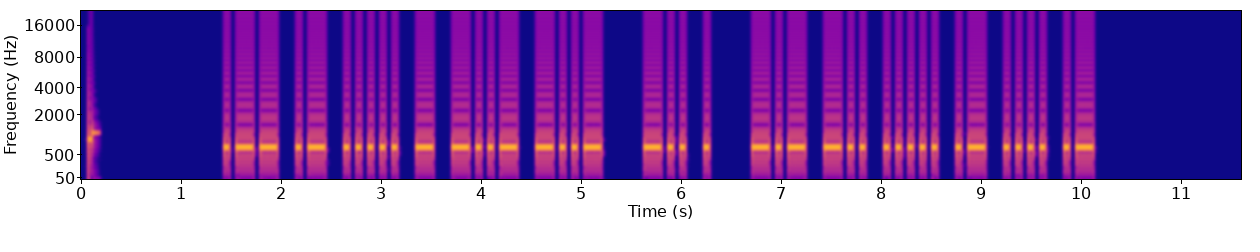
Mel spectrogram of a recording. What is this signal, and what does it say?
Morse code, heard as a keyed tone, about 20 wpm, 700 Hz. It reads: WA5TXX DE KD5AHA
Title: USA Callsign DE Callsign - 6 Characters - 20wpm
